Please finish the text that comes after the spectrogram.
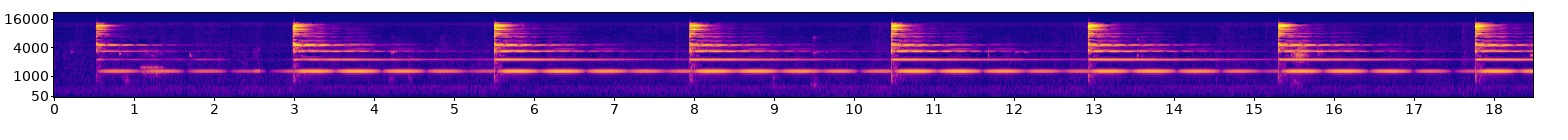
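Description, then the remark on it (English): A single bell tolls slowly and steadily ten times, struck roughly every two and a half seconds, each clear metallic ring lingering and fading into the next, with no voices present; a ten-bell salute for the late wrestler Superstar Billy Graham, former WWF champion and Hall of Famer. “Right now, I would like you guys to join me in a moment of silence as we toll the bell 10 times for the legendary superstar Billy Graham.”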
